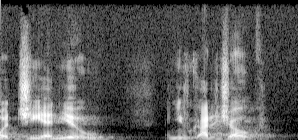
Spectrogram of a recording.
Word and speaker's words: GNU: But it still is GNU, so be careful to pronounce the name GNU and avoid the various erroneous pronunciations such as new and Linux.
